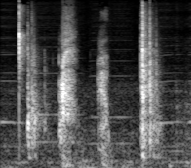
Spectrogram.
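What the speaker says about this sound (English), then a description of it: "let me just cut this cable out, because it's currently zip-tied" Scissors snip through a plastic zip tie holding a cable: three or four short, sharp cutting clicks spaced irregularly, close and crisp with no talk.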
